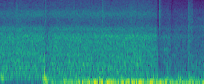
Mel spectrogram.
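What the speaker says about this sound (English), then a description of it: "Looks like two waterfalls." Waterfall at Maunawili Falls on an Oahu hike, a steady broad rushing roar of falling water with wind buffeting the microphone, continuous and fairly loud throughout.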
